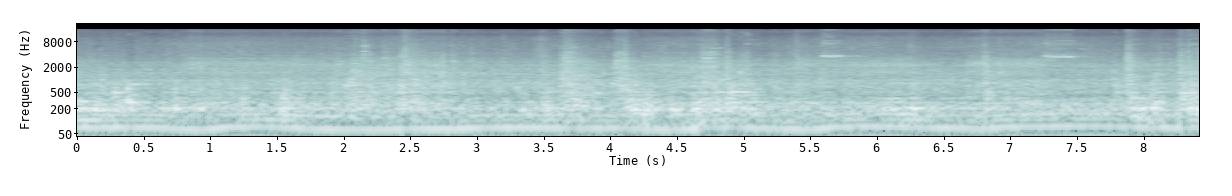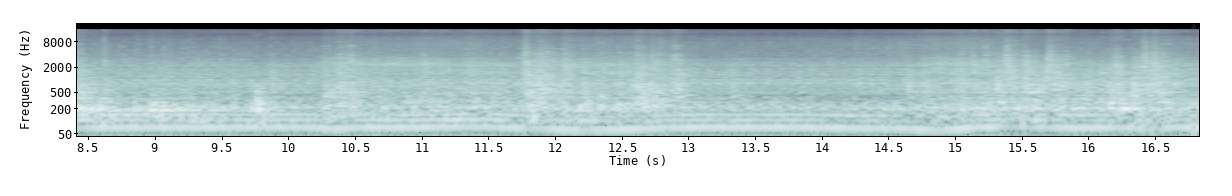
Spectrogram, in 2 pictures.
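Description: A backhoe bucket scrapes and clanks against dirt and rubble.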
